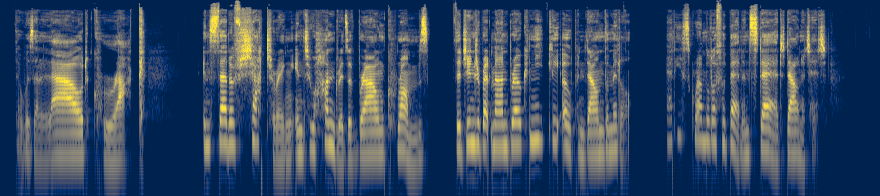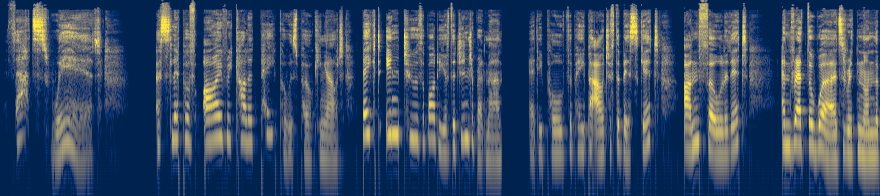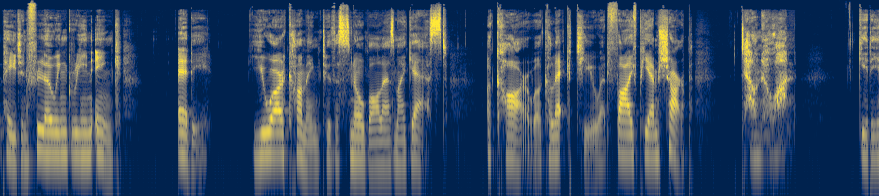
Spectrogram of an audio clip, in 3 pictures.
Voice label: female english canadian and german english with undetectable accent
